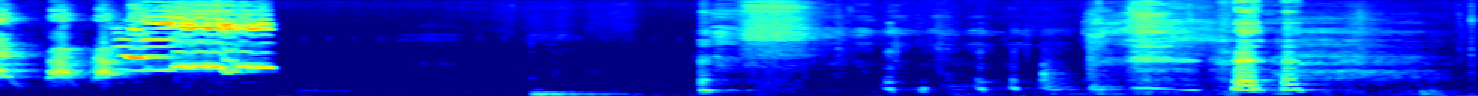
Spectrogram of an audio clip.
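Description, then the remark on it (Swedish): A dog barks and yips in a quick run of bursts, falls silent for a couple of seconds, then more high-pitched yelps and scuffling noises follow. “Det kommer vara en hund som kommer låta i det här klippet, men det är inte det.”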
